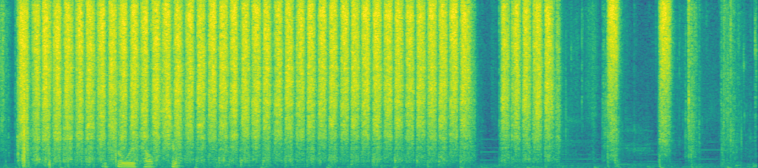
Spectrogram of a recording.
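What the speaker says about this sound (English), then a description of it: "I'll just find my sandpaper and sand it down." Sandpaper rubs rapidly back and forth across an old book, making rhythmic, close scratchy strokes that pause and resume in short bursts, with a brief spoken remark over the sanding.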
